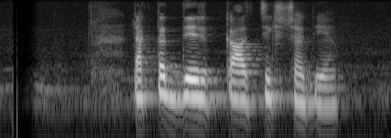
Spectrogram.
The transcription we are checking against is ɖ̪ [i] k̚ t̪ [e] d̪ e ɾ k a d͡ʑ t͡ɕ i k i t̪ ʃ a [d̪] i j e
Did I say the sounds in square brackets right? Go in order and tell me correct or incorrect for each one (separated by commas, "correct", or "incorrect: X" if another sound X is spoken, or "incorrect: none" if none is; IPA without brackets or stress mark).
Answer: incorrect: a, incorrect: a, correct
